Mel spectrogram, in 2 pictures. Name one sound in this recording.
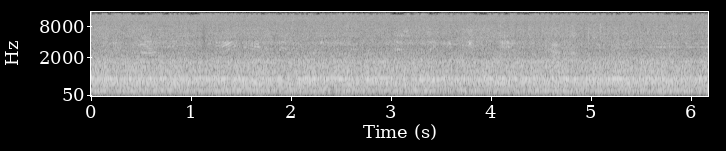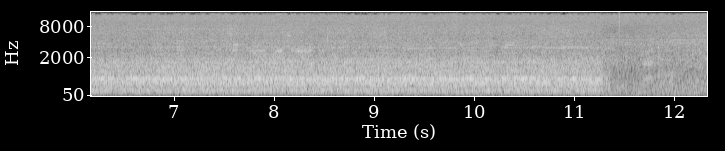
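An aircraft cabin hums with a loud, steady engine drone.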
